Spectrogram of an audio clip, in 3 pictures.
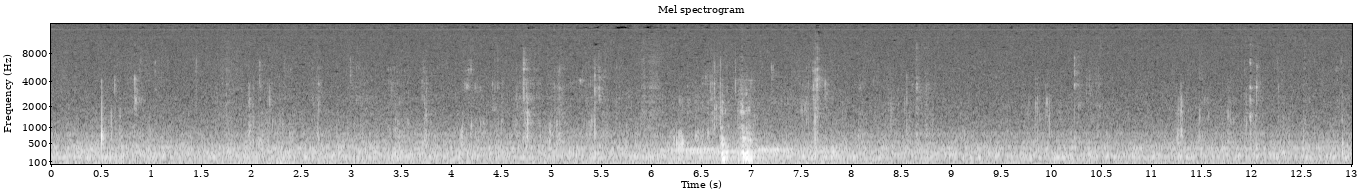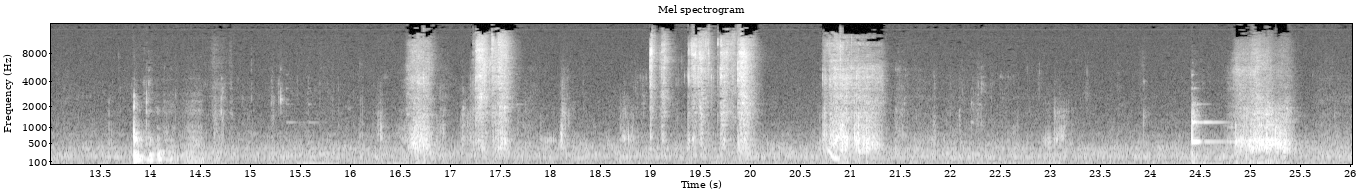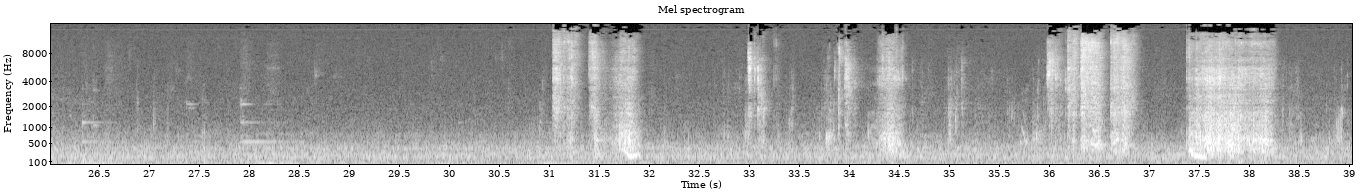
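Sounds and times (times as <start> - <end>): noodles slurped: 20.7 - 21.4, 33.0 - 35.2, 35.8 - 39.0.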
